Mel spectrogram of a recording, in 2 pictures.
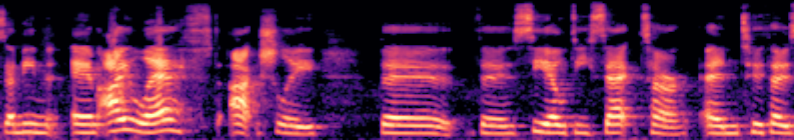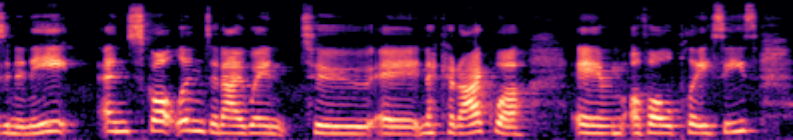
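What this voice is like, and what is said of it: In-between central Scottish accent. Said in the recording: “my background in youth and community work is in the central belt of Scotland, predominantly the west. I've got an in-betweeny accent, I'm from the Shots.”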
